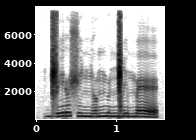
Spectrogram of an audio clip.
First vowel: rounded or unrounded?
unrounded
